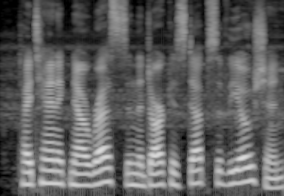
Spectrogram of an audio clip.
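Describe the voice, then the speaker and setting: A man with an unremarkable speaking voice, fairly high pitch and a fairly quick pace, in a dry, close sound with no echo. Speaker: TV news reporter and anchor. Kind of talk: TV news report voice-over.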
